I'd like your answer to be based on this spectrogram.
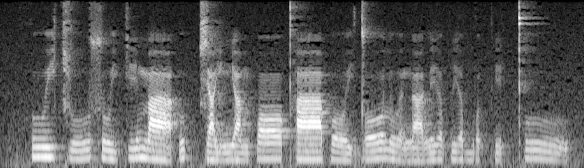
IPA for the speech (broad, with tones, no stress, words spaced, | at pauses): huː˧j t͡ɕuː˩˧su˧˩jki˧˥ maː˧˩ʔu˧˥p̚ t͡ɕa˩jɲa˩mpɔː˧kʰaː˧ poː˧˩jdoː˧˥lu˧˩ə̯na˩ li˧ə̯pi˧ə̯ bo˧t̚ ʔi˧˩t̚pʰuː˥˨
